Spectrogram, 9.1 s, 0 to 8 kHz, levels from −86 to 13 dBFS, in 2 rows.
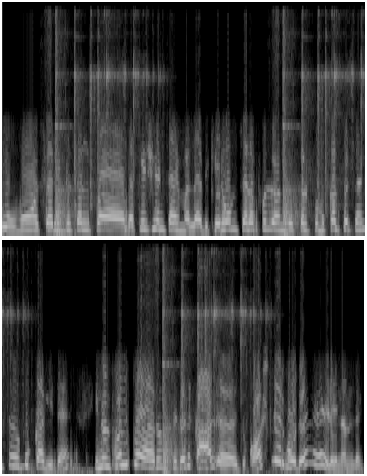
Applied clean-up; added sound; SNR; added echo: none; Chink, clink; 14 dB; none.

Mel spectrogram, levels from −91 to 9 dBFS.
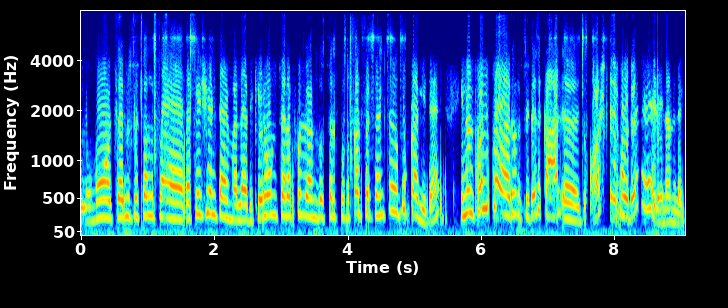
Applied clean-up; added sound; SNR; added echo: neural diffusion model UNIVERSE++.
